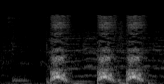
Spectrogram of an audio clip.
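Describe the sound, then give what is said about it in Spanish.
A person imitating a dog barking: three short, hoarse, mid-pitched woofs in quick succession, then the start of another at the end. “Estaba haciendo el perro, en el otro cuarto.”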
